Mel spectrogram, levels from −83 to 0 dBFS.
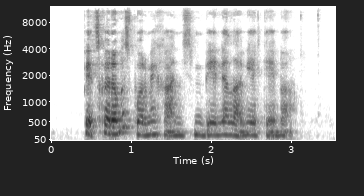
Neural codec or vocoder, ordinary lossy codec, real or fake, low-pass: none; Opus, 24 kbps; real; 10.8 kHz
